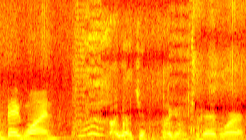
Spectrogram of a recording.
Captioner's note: whimpers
